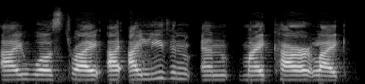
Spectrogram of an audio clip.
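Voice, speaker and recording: A woman with a Portuguese accent speaks at a very slow pace. Her fairly high voice has a bright, sharp tone. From Brazil. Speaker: former attorney, public personality. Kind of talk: interview. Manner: halting, broken English.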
